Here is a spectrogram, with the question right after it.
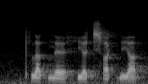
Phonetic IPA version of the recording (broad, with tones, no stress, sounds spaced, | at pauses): pʰ l a˥˩ t̚ n ɛː˩˦ h i˨˩ a̯ t͡ɕʰ a˨˩ k̚ l i˥˩ a̯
